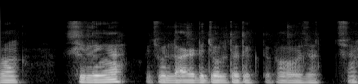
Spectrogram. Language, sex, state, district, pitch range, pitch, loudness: Bengali, male, Jharkhand, Sahebganj, 95-100 Hz, 95 Hz, -19 LUFS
